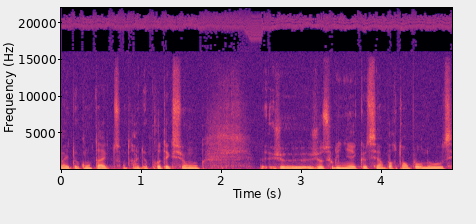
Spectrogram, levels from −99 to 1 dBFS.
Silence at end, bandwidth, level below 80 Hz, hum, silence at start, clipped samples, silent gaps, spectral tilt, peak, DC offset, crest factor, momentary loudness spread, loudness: 0 s; over 20 kHz; -44 dBFS; none; 0 s; under 0.1%; none; -5.5 dB/octave; -8 dBFS; under 0.1%; 16 dB; 11 LU; -24 LUFS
